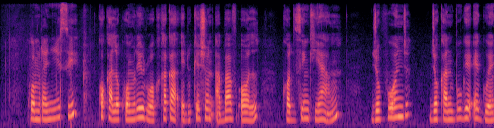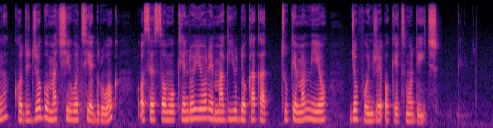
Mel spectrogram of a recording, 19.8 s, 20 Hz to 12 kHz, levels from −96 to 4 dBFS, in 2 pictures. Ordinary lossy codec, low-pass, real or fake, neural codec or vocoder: none; 10.8 kHz; fake; vocoder, 24 kHz, 100 mel bands, Vocos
